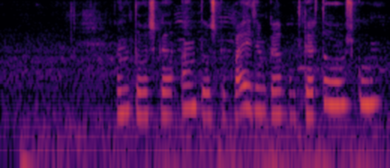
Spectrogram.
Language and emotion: Russian, positive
